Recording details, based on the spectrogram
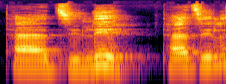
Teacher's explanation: təcili sözündə vurğu sonaya düşməlidir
